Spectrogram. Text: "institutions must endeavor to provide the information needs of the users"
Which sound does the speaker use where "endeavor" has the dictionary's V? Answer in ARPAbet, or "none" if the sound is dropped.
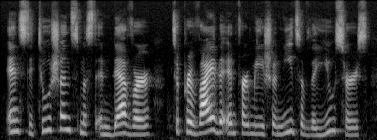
V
